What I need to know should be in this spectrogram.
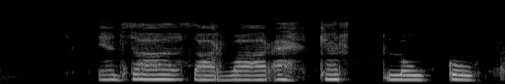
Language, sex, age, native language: Icelandic, male, 7, Icelandic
